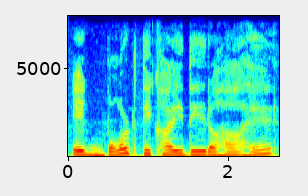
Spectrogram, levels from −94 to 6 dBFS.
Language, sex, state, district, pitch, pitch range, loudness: Hindi, male, Madhya Pradesh, Dhar, 210 Hz, 195-225 Hz, -14 LUFS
